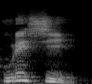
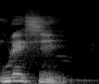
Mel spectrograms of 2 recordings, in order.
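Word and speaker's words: Ureshii (嬉しい): By the way, how do you say I feel so happy in Japanese? – Ureshii. – Ureshii? – Ureshii. – Ureshii. – Ureshii. Yes. That's right.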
